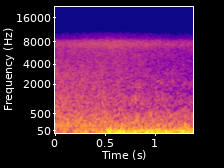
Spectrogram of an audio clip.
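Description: Waves wash onto a small private beach at Spanish Wells in a steady, hissing rush of surf that swells slightly midway, with some wind noise and no voices.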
